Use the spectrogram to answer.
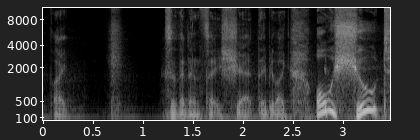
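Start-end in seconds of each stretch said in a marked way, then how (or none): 2.7-3.5 put-on Irish accent, voice pitched very high. Retelling how friends reacted to the news: put-on Irish accent. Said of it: "That was sounding a little Irish".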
